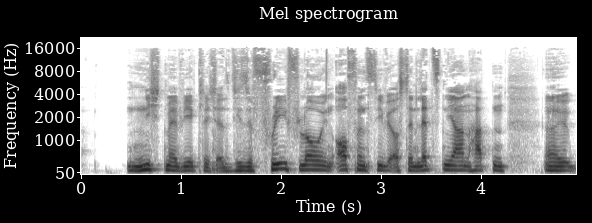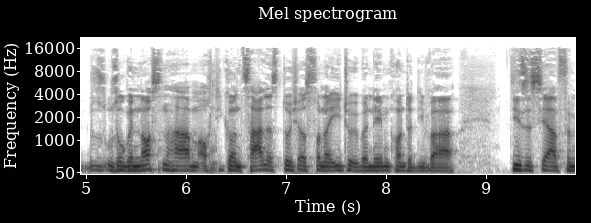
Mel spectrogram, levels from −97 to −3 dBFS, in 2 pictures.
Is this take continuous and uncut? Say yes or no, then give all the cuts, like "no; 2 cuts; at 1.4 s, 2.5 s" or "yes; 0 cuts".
yes; 0 cuts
